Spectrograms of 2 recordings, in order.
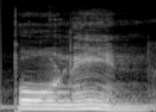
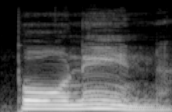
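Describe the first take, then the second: No difference in how they are said.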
